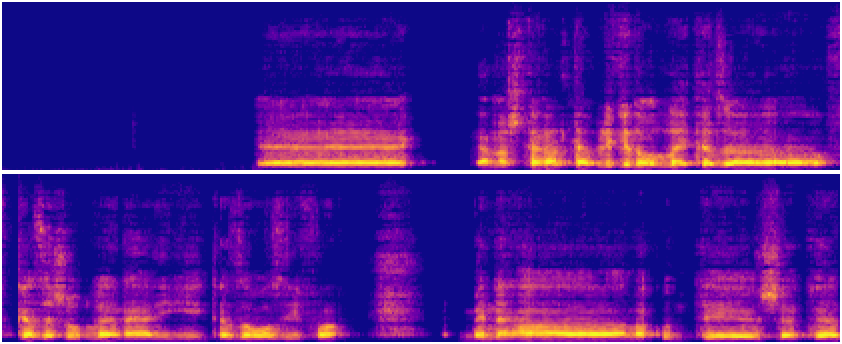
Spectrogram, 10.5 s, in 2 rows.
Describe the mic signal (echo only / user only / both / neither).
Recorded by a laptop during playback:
echo only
